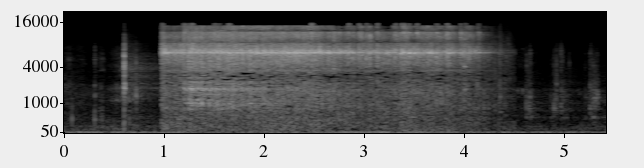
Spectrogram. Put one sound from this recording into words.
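Metal flakes rattle and hiss as they shift in trays.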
